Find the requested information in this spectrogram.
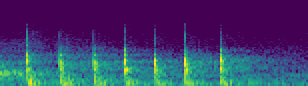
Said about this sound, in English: And Moses comes and he knocks on the door.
